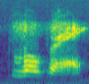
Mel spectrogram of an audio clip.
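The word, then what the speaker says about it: Vouvray: It's spelled V O U. Okay. V R A Y. Volvet.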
